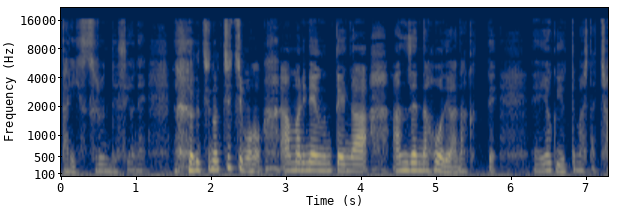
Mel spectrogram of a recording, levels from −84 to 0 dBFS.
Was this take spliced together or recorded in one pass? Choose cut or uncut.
cut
